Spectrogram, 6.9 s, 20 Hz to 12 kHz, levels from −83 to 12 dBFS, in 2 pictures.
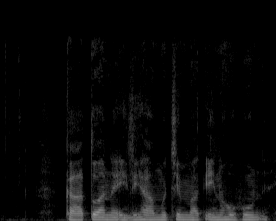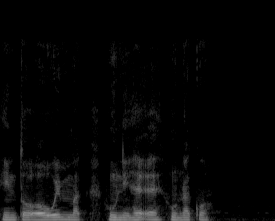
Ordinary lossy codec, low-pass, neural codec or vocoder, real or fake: MP3, 64 kbps; 9.9 kHz; none; real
